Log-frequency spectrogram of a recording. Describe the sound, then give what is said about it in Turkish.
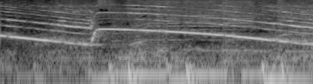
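A loud police car siren sweeps downward in long wails, the pitch dropping and then jumping back up, over a low rumbling engine beneath it. “Ya şu mesela bak kızgınlık sesi bu bak.”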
